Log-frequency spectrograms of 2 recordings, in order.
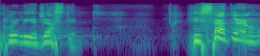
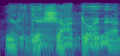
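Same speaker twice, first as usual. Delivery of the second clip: deep dad voice; 11 semitones lower, 5 dB quieter than usual. Retold or imitated. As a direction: drop the voice way down like a big dad catching his son. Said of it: "To hear that voice go".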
